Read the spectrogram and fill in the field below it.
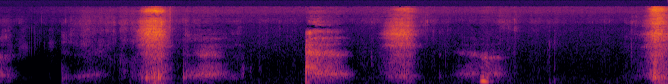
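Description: Soft repeated sneezes mixed with nasal blowing and sniffing, quietly recorded, fitting hay fever.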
